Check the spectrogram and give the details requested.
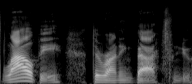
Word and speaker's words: Laube: Dylan Laube, who I now realize should be pronounced Laube, the running back from New Hampshire.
